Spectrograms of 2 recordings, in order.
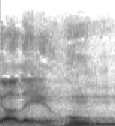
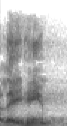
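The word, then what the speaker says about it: عليهم: Ghayrul maghdubi alayhum wala dhalin. Whoops. Huh? Ooh, yeah, alayhim, huh? Actually, it's both because there is another pronunciation, but the common one.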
